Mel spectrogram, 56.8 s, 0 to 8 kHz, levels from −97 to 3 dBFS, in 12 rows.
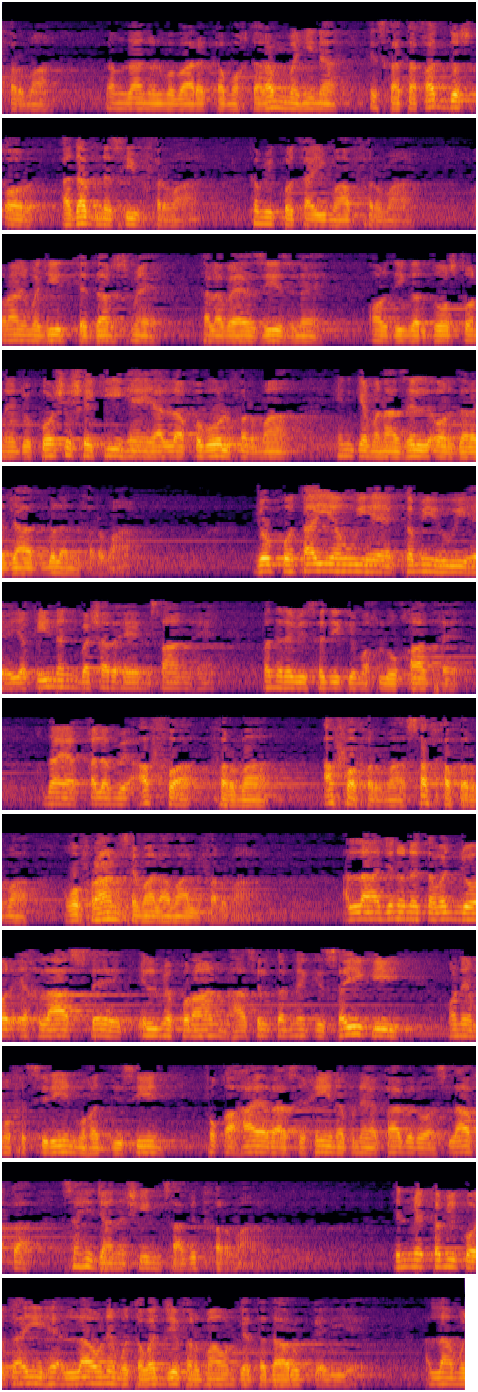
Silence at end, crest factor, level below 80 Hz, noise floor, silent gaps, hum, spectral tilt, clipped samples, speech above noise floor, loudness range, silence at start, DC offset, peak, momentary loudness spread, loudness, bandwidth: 0 s; 20 dB; -54 dBFS; -51 dBFS; none; none; -11 dB/octave; under 0.1%; 31 dB; 5 LU; 0 s; under 0.1%; -2 dBFS; 13 LU; -21 LUFS; 5 kHz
